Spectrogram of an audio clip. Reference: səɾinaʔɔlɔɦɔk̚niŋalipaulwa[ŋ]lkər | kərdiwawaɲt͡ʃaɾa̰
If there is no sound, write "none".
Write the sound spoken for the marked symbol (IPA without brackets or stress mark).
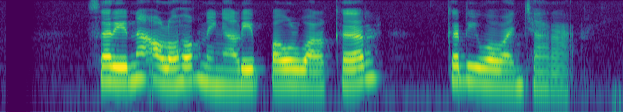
none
